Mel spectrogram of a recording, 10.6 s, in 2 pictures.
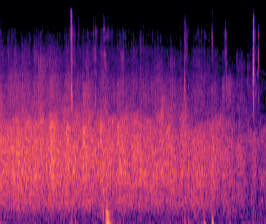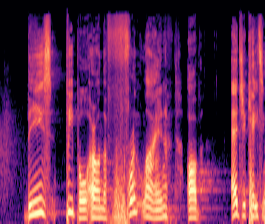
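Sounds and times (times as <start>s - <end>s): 
audience clapping: 0.0s - 5.8s
speech: 5.9s - 9.4s, 10.0s - 10.6s.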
